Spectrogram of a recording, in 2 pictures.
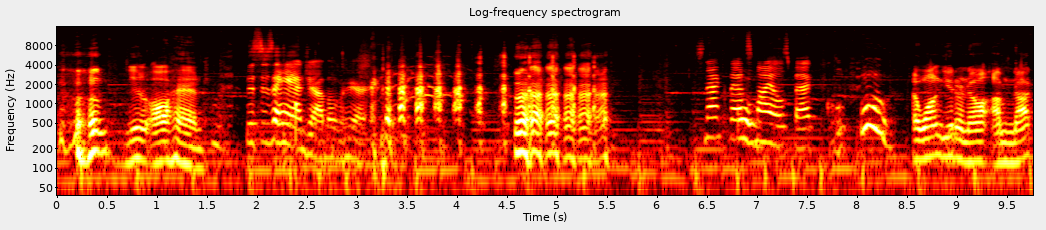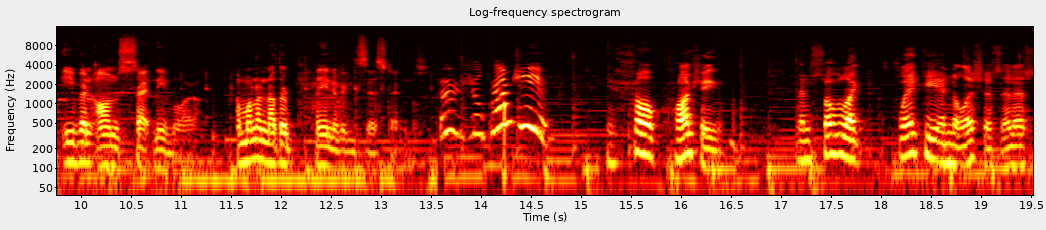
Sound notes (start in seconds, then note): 0.3 laughs; 3.0 both laugh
